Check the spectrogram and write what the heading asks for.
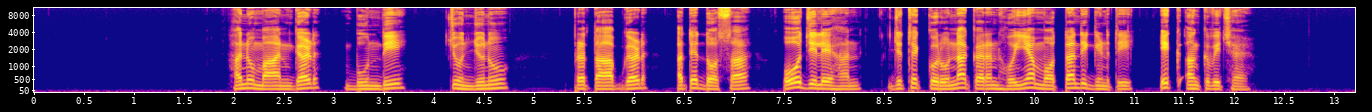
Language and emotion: Punjabi, neutral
